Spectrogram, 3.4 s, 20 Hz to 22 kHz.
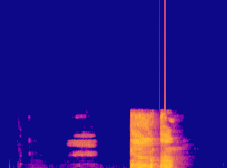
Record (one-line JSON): {"cough_length": "3.4 s", "cough_amplitude": 31244, "cough_signal_mean_std_ratio": 0.33, "survey_phase": "beta (2021-08-13 to 2022-03-07)", "age": "18-44", "gender": "Female", "wearing_mask": "No", "symptom_cough_any": true, "symptom_shortness_of_breath": true, "symptom_sore_throat": true, "symptom_fatigue": true, "symptom_headache": true, "symptom_other": true, "symptom_onset": "2 days", "smoker_status": "Ex-smoker", "respiratory_condition_asthma": false, "respiratory_condition_other": false, "recruitment_source": "Test and Trace", "submission_delay": "1 day", "covid_test_result": "Positive", "covid_test_method": "RT-qPCR", "covid_ct_value": 27.5, "covid_ct_gene": "ORF1ab gene"}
